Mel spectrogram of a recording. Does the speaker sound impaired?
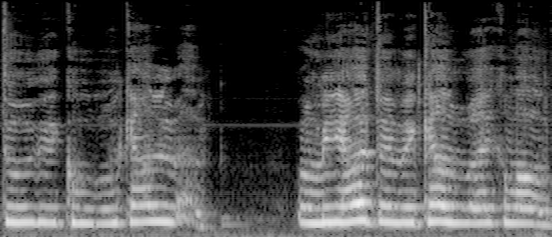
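Yes: cerebral palsy; walking difficulty, walking improved with gym training.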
